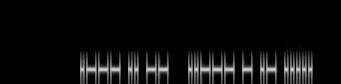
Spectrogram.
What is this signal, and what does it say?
Morse code, heard as a keyed tone, about 40 wpm, 700 Hz. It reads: JIM 2TA5
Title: CWT Exchange 40wpm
